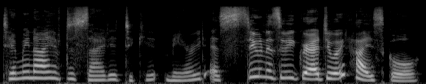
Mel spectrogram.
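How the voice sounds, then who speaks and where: A woman's voice: a little high, animated, normal speed, no echo, studio quality, natural voice. A woman voicing a headstrong teenage girl who snaps back defiantly at her mother.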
